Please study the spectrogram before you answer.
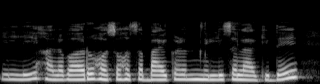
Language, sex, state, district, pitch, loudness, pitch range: Kannada, female, Karnataka, Bidar, 225 Hz, -14 LUFS, 215-230 Hz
